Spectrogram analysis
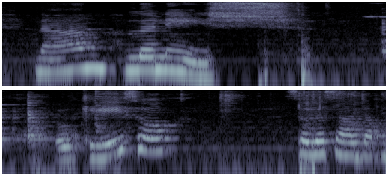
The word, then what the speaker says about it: Laneige: Yung pala yung pronunciation nitong, pronouncement nito, Laneige.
